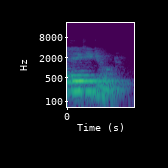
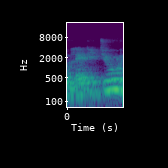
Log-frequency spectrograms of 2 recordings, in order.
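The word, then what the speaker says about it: latitude: होता है सबसे पहले लेटीट्यूड। लेटीट्यूड हम किसको कहेंगे, जिसको लेटीट्यूड भी पढ़ सकते हैं, लैटीट्यूड भी पढ़ सकते हैं, दोनों प्रोनाउंसिएशन इसकी जो सही है।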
